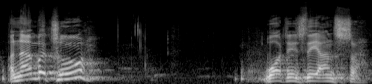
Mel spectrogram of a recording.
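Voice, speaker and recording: A man preaching a sermon in a church through a microphone, speaking loudly and emphatically and asking rhetorical questions. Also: a little high, sing-song, takes it slowly, a little hiss or hum. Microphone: amplified by a microphone.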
